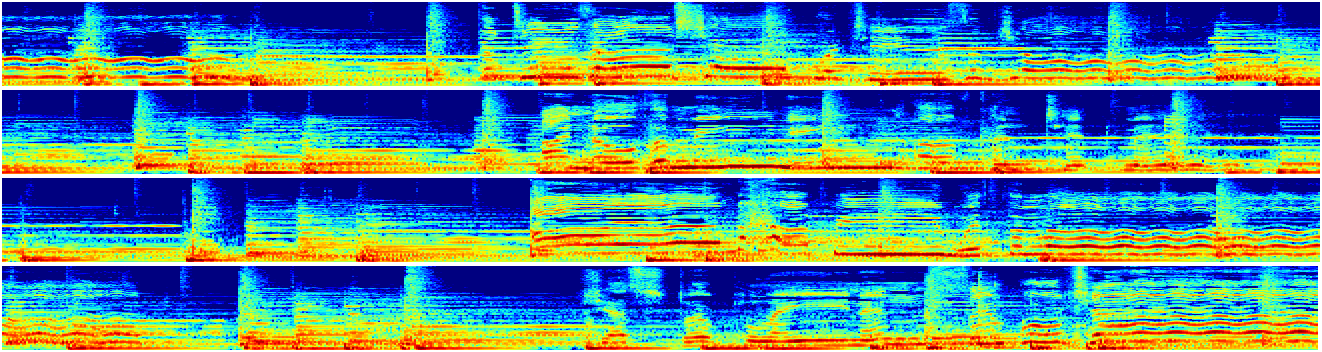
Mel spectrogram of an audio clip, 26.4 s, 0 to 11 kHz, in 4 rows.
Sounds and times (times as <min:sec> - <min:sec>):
Music: 0:00.0 - 0:26.3.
